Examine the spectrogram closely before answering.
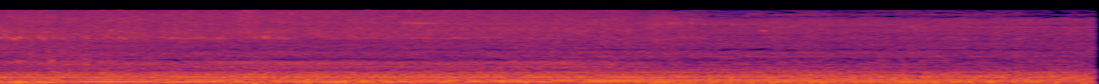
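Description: A small motorcycle engine running steadily at cruising speed, its low hum wavering a little, over a haze of road and wind noise.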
